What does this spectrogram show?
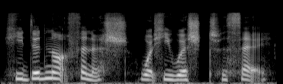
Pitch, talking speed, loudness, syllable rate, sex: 235 Hz, 190 wpm, -18 LUFS, 3.9 syllables/s, female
